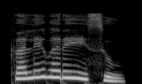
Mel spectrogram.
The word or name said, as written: ಕಾಲ್ವರಿಯಿಸು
